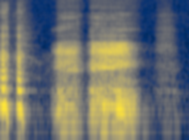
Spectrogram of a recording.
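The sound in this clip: Throat clearing: a few harsh, rasping, gravelly bursts, two short voiced catches followed by two longer noisy scrapes, fairly loud and heard alone.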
